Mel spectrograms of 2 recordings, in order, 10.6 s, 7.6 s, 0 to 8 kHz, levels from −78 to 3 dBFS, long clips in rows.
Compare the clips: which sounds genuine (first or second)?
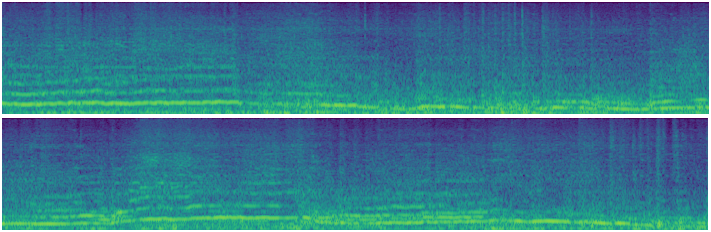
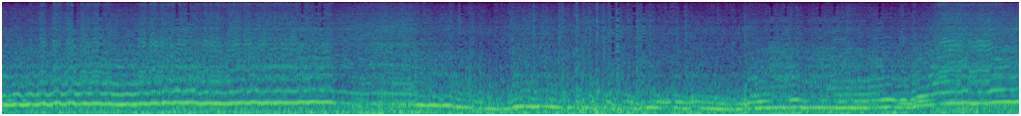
second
